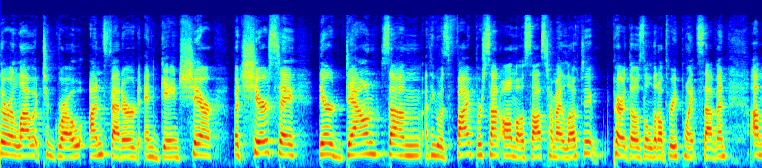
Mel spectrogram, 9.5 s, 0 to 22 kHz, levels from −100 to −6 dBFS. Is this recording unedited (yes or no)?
no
